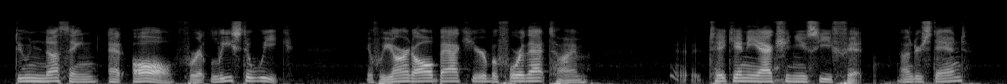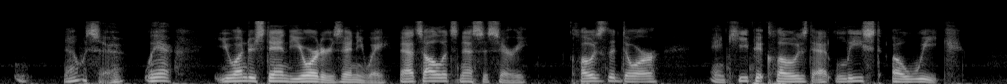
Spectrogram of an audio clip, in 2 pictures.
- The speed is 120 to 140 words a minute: No, average, 150 wpm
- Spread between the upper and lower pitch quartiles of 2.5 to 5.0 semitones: Yes, average, 3.8 semitones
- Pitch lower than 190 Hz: Yes, low, 135 Hz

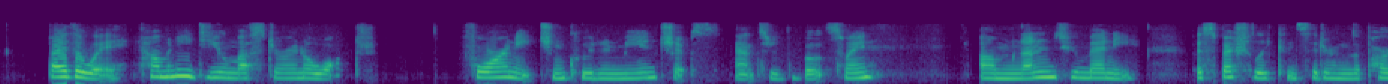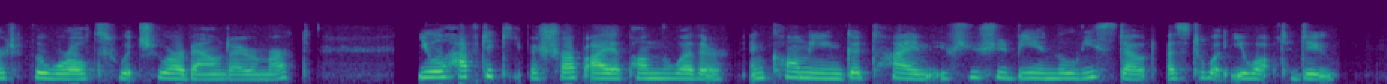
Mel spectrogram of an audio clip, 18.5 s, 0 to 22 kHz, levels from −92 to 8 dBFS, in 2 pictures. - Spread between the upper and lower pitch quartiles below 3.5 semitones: Yes, narrow, 2.6 semitones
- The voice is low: No, high, 215 Hz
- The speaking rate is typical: No, fast, 230 wpm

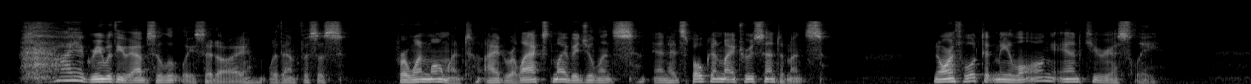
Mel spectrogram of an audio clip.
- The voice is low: Yes, low, 105 Hz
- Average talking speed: Yes, average, 145 wpm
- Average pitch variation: No, wide, 6.2 semitones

